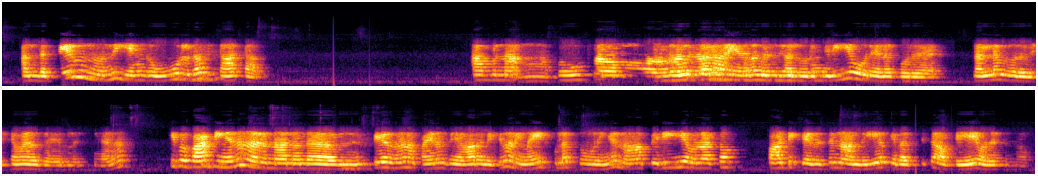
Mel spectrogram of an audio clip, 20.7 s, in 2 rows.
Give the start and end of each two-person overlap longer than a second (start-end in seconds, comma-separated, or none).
6.8-8.2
